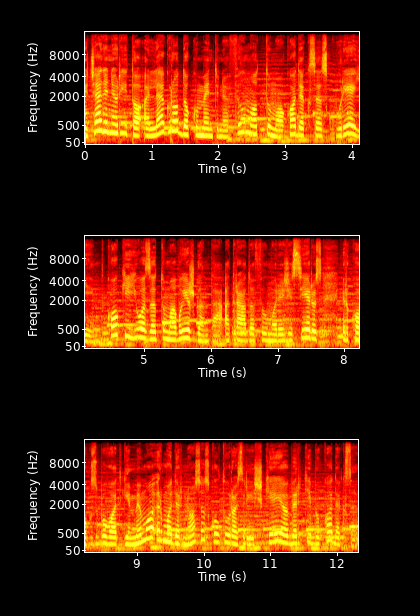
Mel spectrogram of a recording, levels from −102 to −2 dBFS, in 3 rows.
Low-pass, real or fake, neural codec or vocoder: 14.4 kHz; fake; vocoder, 48 kHz, 128 mel bands, Vocos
